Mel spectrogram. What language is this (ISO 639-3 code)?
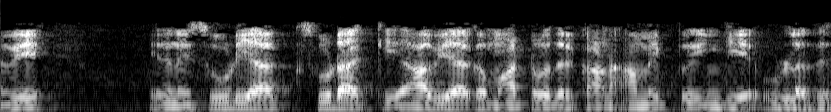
tam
